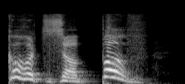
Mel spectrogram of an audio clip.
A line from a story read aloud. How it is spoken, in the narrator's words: cried Drakasha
